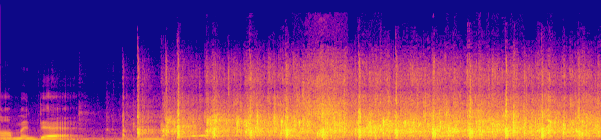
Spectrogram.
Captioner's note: audience claps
